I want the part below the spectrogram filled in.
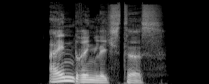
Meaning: strong/mixed nominative/accusative neuter singular superlative degree of eindringlich
- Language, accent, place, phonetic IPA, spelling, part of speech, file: German, Germany, Berlin, [ˈaɪ̯nˌdʁɪŋlɪçstəs], eindringlichstes, adjective, De-eindringlichstes.ogg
